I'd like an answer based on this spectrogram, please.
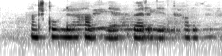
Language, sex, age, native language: Icelandic, female, 9, Icelandic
